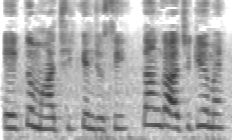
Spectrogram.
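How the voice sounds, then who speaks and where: A browbeaten middle-aged wife who long bore her mother-in-law's rule, voiced by a woman in a cartoon story. Her very high, bright voice grumbles and pleads. She sounds put-upon but quick to defend herself. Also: a little hiss or hum. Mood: grumbling. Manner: complaining, pleading. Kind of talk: cartoon voice acting.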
